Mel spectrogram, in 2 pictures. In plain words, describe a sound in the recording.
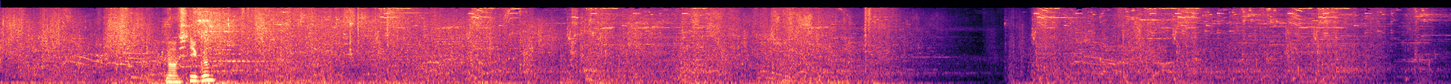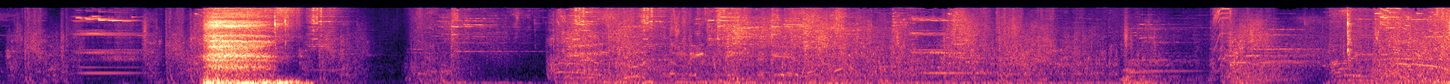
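Game spell effects whoosh and blast in quick bursts.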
